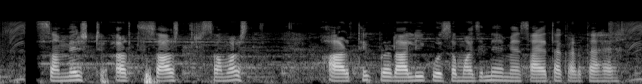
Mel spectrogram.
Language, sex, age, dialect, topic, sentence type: Hindi, male, 18-24, Kanauji Braj Bhasha, banking, statement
